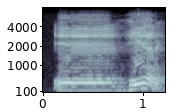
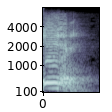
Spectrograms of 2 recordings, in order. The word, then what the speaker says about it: heir: इसके बाद इट इज नॉट हेयर, इट इज एयर, HEIR, हेयर नहीं है ये एयर है, इसको एयर प्रोनाउंस करना है।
